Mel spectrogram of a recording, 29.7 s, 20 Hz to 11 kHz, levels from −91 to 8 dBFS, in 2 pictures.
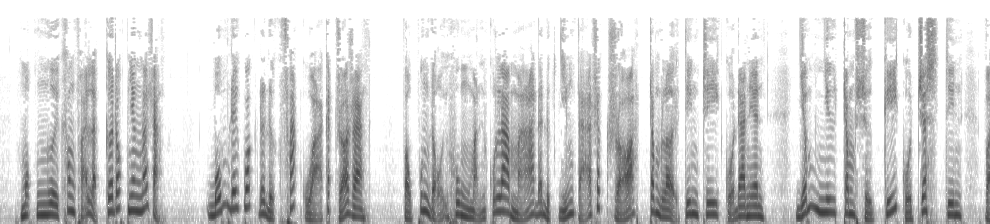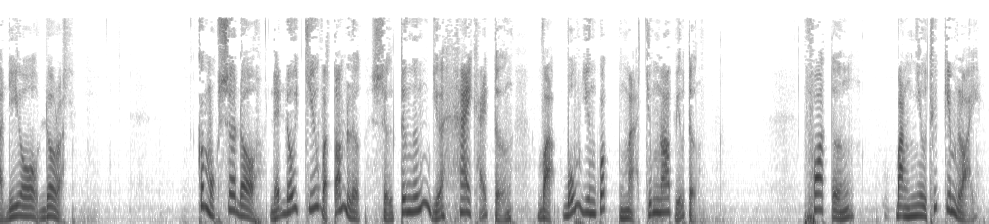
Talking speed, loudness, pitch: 165 wpm, -23 LUFS, 130 Hz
